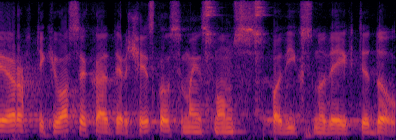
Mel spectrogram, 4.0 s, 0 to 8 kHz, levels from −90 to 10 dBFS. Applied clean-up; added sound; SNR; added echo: none; Hi-hat; 12 dB; none.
